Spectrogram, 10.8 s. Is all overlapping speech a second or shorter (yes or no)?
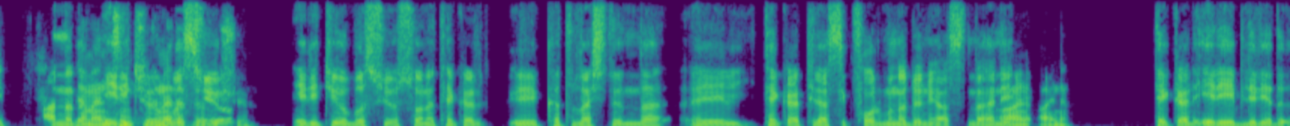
no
